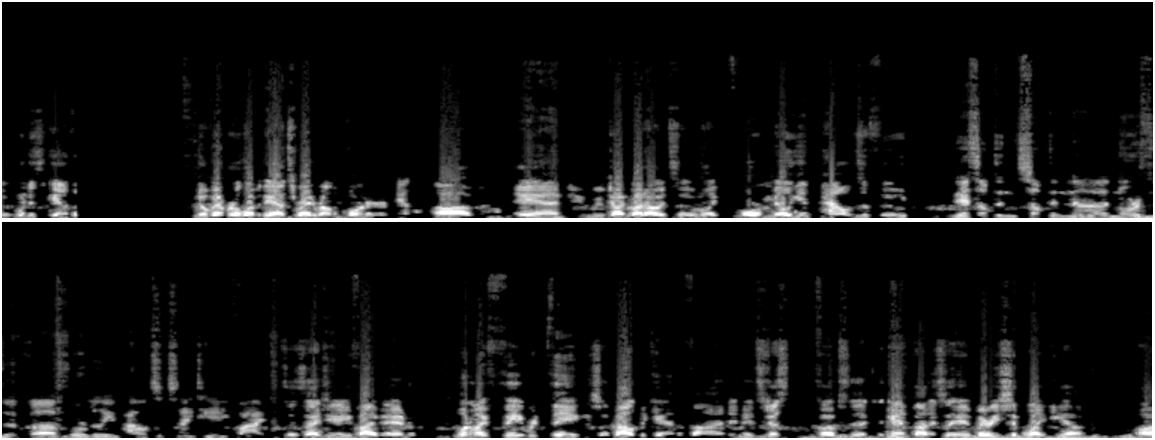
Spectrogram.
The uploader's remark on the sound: I do apologize for the audio quality. This was recorded pre-Covid in an automobile.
